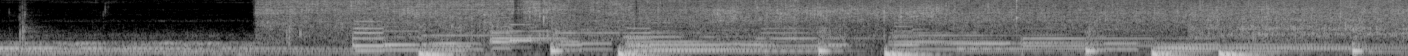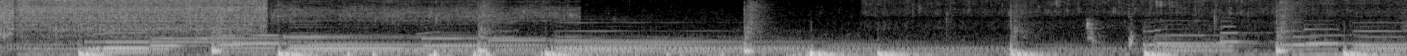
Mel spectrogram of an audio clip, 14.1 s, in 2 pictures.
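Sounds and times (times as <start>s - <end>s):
background music with plucked notes: 0.0s - 14.0s
chicken sizzling on a griddle: 1.3s - 10.0s, 11.4s - 14.0s.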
